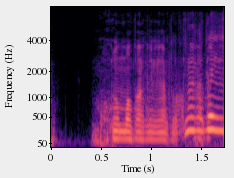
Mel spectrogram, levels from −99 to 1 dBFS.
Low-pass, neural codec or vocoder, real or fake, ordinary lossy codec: 7.2 kHz; codec, 16 kHz in and 24 kHz out, 0.4 kbps, LongCat-Audio-Codec, two codebook decoder; fake; Opus, 24 kbps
